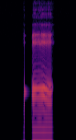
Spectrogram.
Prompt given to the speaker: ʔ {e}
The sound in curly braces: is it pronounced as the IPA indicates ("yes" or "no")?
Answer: yes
